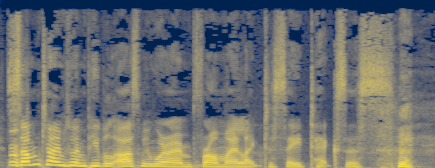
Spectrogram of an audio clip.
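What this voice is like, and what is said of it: Posh Southern English accent. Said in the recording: “my outrageous English accent ... You can tell I'm from the South. My accent is posh.”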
